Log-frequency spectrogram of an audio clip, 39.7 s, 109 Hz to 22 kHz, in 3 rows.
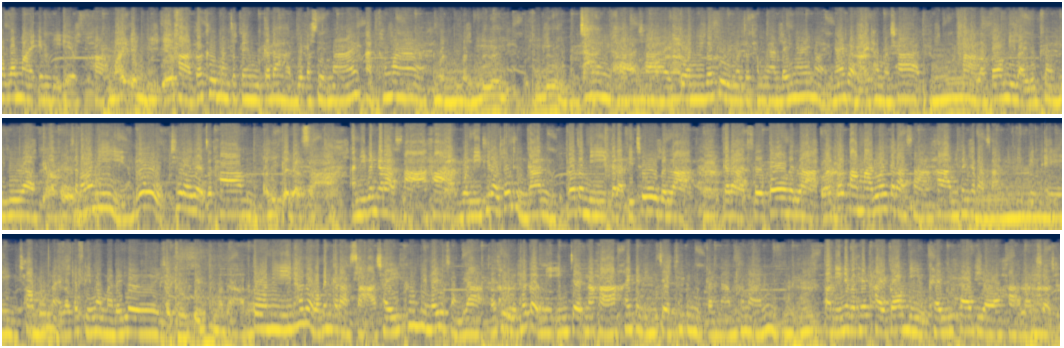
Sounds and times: Music: 0:00.0 - 0:39.7
Speech: 0:00.0 - 0:39.7.

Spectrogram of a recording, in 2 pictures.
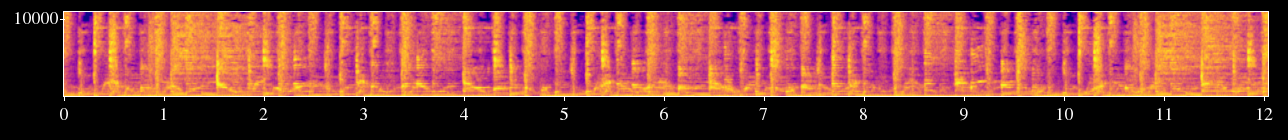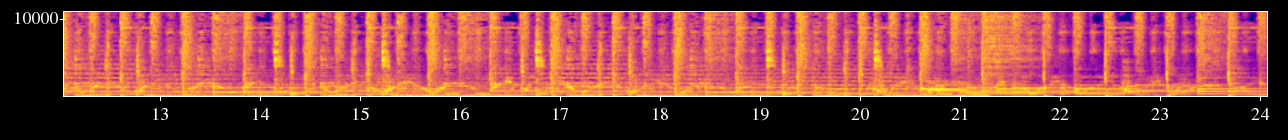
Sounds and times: Music: 0:00.0 - 0:24.0.

